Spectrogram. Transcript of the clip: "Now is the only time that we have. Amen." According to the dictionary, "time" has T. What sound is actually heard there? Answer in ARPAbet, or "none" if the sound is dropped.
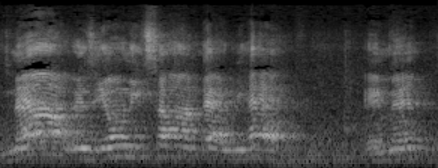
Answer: S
